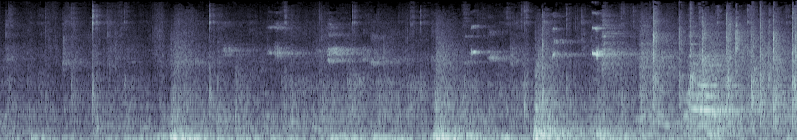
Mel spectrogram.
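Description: A ping-pong ball clicks back and forth on paddles and a table in a large echoing hall.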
